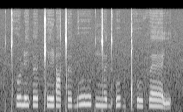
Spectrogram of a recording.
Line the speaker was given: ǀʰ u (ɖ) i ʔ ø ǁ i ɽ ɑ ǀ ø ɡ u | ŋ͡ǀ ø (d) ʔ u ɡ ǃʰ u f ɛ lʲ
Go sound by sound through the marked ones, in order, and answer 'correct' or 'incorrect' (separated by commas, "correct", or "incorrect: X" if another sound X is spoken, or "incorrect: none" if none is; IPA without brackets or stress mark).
incorrect: ɳ, correct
